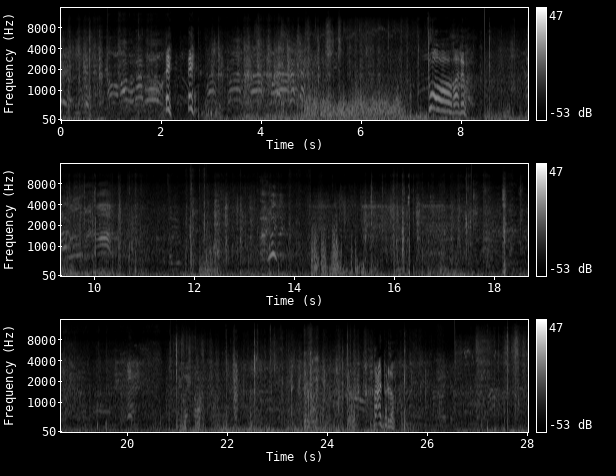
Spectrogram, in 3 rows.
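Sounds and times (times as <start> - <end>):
wind rumble on microphone: 1.5 - 28.0
running footfalls: 8.5 - 25.8.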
